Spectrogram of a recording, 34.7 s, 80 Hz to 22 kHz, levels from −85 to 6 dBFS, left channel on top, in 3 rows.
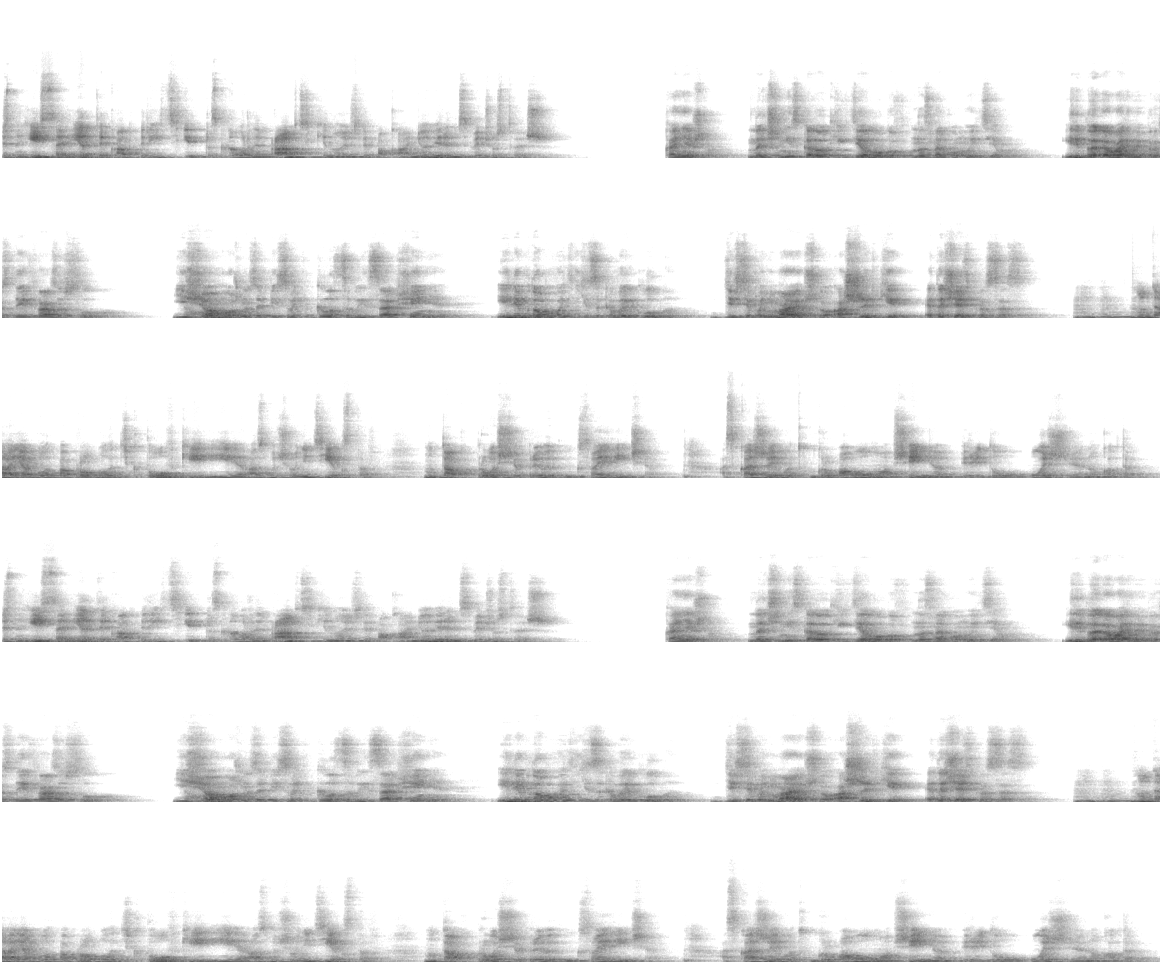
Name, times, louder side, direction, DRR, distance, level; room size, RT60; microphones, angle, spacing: voice 1, 0.0-5.4 13.4-13.7 22.3-29.7 30.0-34.5, left 1 dB, 65° left, -3 dB, 0.9 m, -35 dB
voice 2, 6.6-7.1 7.5-10.1 10.6-12.6 13.3-16.0 16.5-18.3 18.7-20.5 20.8-21.8, left 1 dB, 25° left, -3 dB, 0.3 m, -31 dB
3.9 x 2.1 x 2.5 m, 0.82 s
head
